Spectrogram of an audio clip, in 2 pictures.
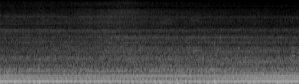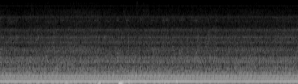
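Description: A passenger ferry's engines running steadily under way, a low even drone, with water rushing past the hull. A few brief knocks, the loudest about eight seconds in.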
